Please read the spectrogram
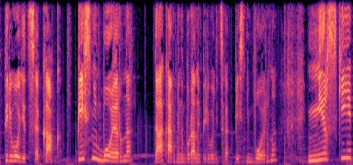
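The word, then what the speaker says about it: Carmina Burana: Так вот, правильно произносить следует «Кармина Бурана», а не «Кармина Бурана», как это делают сегодня очень многие.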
